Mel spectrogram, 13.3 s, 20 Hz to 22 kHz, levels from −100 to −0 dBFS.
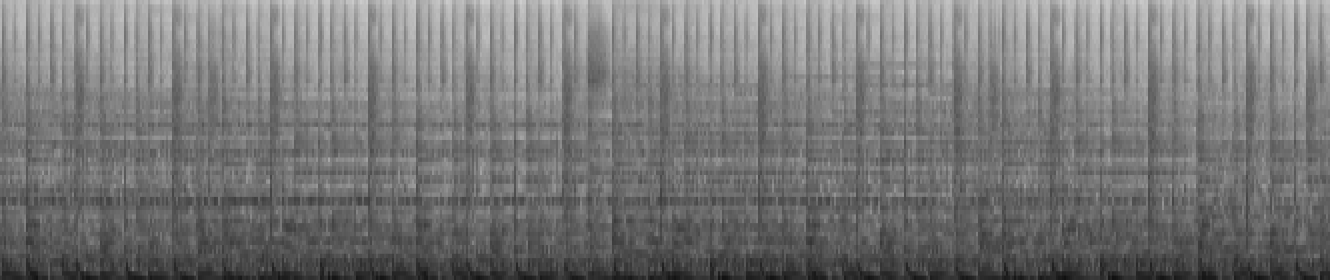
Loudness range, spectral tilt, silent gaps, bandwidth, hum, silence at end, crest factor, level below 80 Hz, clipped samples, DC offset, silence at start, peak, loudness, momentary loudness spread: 0 LU; -5.5 dB/octave; none; over 20 kHz; none; 0 s; 12 dB; -18 dBFS; under 0.1%; 0.4%; 0 s; -2 dBFS; -17 LUFS; 2 LU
